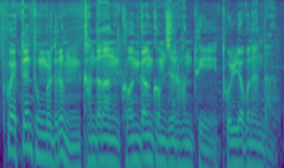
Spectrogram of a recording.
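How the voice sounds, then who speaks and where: A man reading scripted nature documentary narration in a measured, formal manner. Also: on the low side, lively intonation, slight background noise. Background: prominent background music.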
